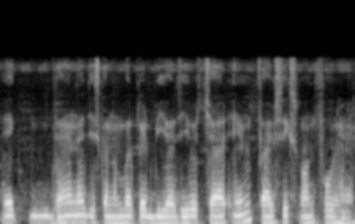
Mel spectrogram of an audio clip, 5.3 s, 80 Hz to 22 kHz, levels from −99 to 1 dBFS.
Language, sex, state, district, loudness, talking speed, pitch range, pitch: Hindi, male, Bihar, Saran, -16 LUFS, 170 wpm, 110-115 Hz, 110 Hz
